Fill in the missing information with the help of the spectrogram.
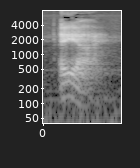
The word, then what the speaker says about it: Ai: I guess that's pronounced like it's spelled, Ai.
